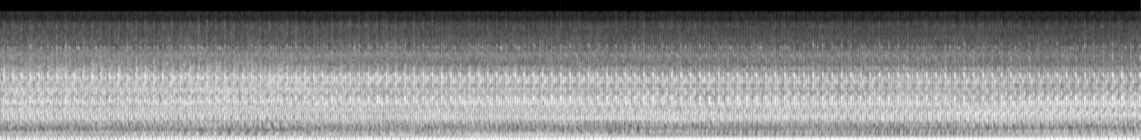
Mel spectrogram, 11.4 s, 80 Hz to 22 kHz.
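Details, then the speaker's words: Detroit 4-53TIB two-stroke diesel idling after a turbo swap from a Garrett T04E .96 A/R to a .81 A/R housing, exhaust clamp torqued, checking for leaks: a loud, steady, even drone with no misses, knocks or exhaust-joint hiss, turbo more audible, smoke haze reduced. "but it sure sounds nice you can hear a bit of the turbo more now yeah that's pretty nice"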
